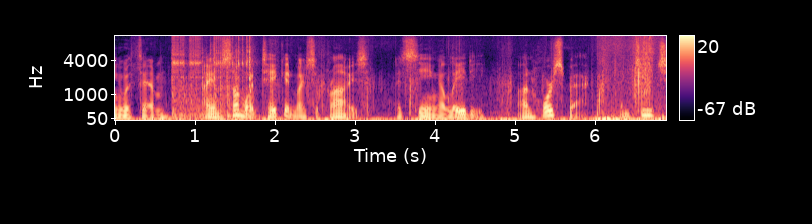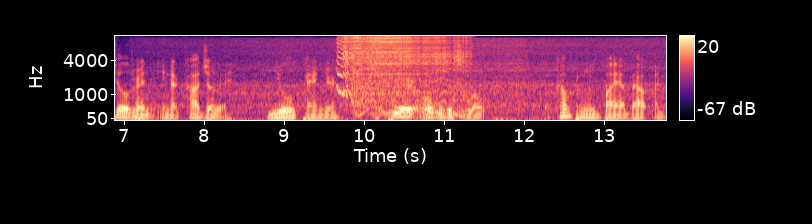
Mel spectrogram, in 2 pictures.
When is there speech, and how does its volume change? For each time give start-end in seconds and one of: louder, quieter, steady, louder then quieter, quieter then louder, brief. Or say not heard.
0.0-13.7 steady.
